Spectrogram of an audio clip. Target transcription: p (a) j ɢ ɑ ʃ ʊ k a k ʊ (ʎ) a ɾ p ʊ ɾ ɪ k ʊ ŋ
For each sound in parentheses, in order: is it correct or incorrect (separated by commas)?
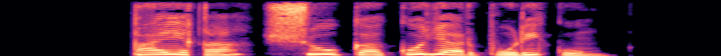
incorrect, correct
